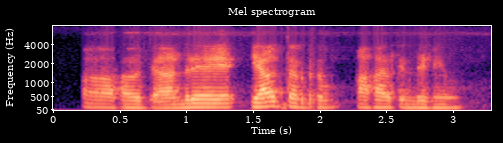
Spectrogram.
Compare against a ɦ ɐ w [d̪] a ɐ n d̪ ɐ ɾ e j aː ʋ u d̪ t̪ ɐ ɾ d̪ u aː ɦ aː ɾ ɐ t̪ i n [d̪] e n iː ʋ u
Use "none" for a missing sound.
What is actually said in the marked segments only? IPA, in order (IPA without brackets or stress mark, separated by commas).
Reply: d̪, d̪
